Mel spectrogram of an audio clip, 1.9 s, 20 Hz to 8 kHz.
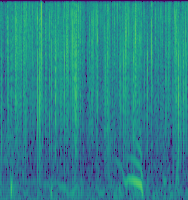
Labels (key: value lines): label: biophony, cascading saw
recorder: SoundTrap 600 or HydroMoth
